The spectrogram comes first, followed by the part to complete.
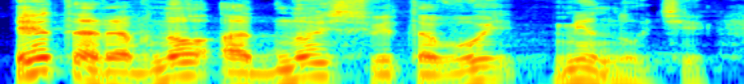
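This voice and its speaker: Astronomer guide, slightly deep, dry close sound, didactic and patient, for a children's educational audio play. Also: male voice, sing-song, dry recording. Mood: explaining. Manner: measured, didactic, clearly enunciated. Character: patient, learned male astronomer guiding children. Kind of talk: scripted educational audio drama.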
